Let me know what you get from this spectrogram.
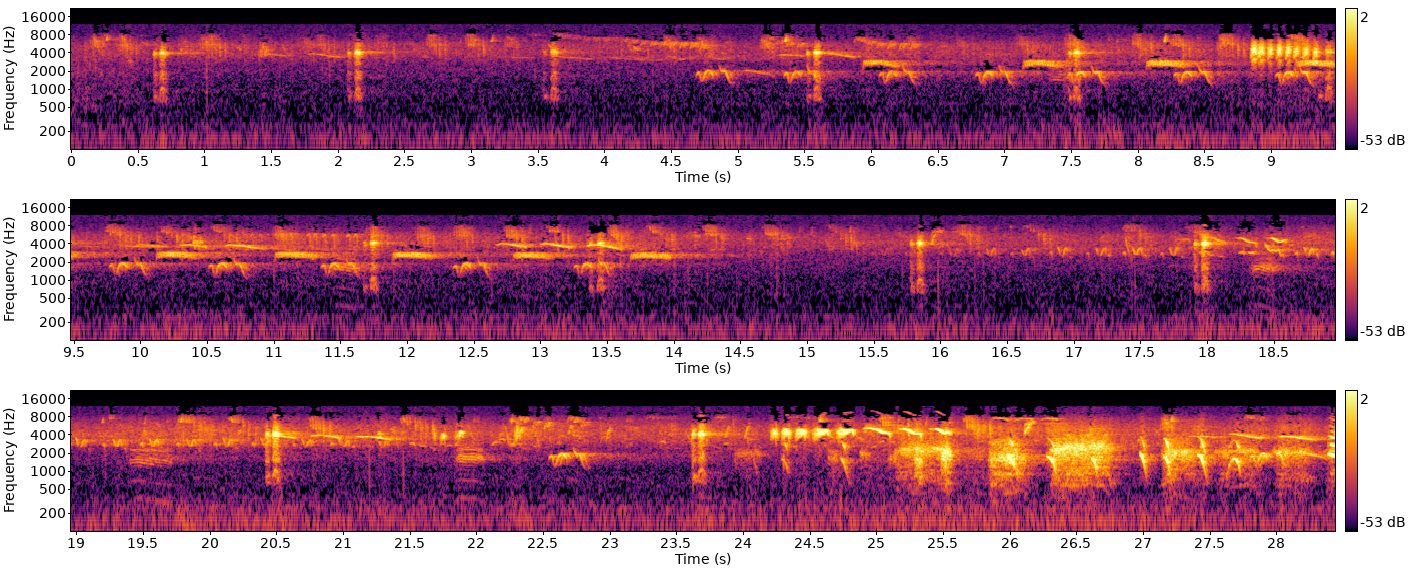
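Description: Birdsong: scattered single chirps, then from about five seconds in a steady series of repeated short whistled calls. Over the last few seconds the calls grow louder and denser into a chattering chorus.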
